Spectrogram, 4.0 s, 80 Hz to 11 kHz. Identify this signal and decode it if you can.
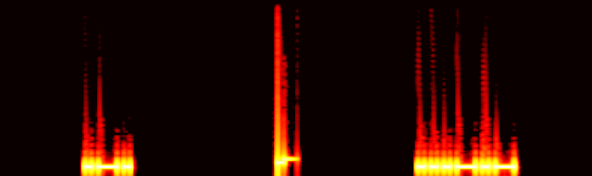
Morse code, heard as a keyed tone, about 27 wpm, 700 Hz. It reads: R <SK>
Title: Single Character (Letter:Number:Punctuation:Prosign) Alt 28wpm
